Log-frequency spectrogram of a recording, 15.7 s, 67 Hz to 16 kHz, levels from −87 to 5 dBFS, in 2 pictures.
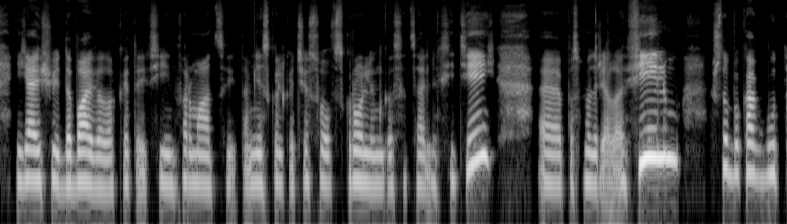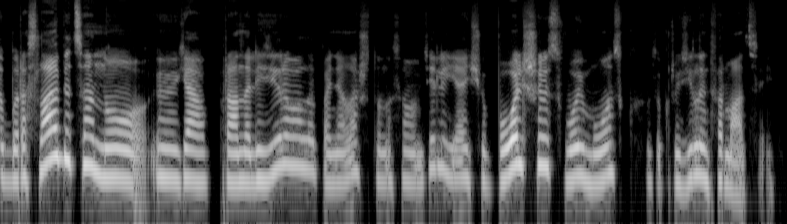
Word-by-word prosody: Я 200 +1 +2
еще 200 +1 -3
и - - 0
добавила 180 -2 +2
к 190 - -9
этой 190 - -9
всей 190 - -6
информации 180 -1 -5
там - - -7
несколько 185 0 -5
часов 190 -2 -7
скроллинга 185 -3 -2
социальных 185 -1 -10
сетей, 300 - +4 0.4
э, 185 -1 -2
посмотрела 185 +1 -5
фильм 340 - +10 0.3
чтобы 255 -4 -3
как 235 -2 +2
будто 225 +1 -5
бы 205 0 -3
расслабиться, 290 - +3
но, 215 -3 0
э, 210 -1 -3
я 200 -2 -2
проанализировала, 220 +9 -2
поняла 190 +6 -6
что 220 -4 -16
на 195 +1 -9
самом 190 0 -10
деле 265 +1 -7
я 225 - -6
еще 210 -1 -10
больше 275 +5 +3
свой 215 -4 -2
мозг 205 +4 -4 0.2
загрузила 195 +3 -5
информацией. 195 -2 -7
200 Hz, 145 wpm, -19 LUFS, 185-240 Hz, 0.4 s, фильм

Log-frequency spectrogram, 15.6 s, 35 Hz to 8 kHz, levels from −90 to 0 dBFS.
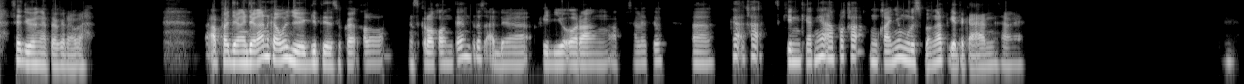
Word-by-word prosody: Saya 165 - +3
juga 135 -1 +5
gak - - -15
tahu 120 0 0
kenapa. 120 0 -7 1.4
Apa 150 - +3
jangan-jangan 150 +7 +6
kamu 175 +2 +6
juga 140 -4 +7
gitu 145 0 +1
ya - - 0
suka 135 0 -2
kalau 140 +6 -6 0.2
nge-scroll 135 0 0
konten 140 +10 -1
terus 190 -2 -5
ada 130 +1 -6 0.2
video 135 0 -1
orang 130 0 0
ap 130 0 -16
misalnya 140 0 -12
tuh, 155 0 -6 0.4
eee, 140 -1 -5 0.3
"Kak 210 -3 -3
Kak, 210 0 -3 0.2
skincare-nya 155 +6 -1
apa, 185 +2 -6
Kak? 200 +5 -1
Mukanya 155 +2 -1
mulus 155 -5 0
banget", 150 +8 0
gitu 115 - +2
kan 120 +2 -3
misalnya. 125 -1 -13 2.5
Hmm. 155 -1 -19
140 Hz, 135 wpm, -22 LUFS, 130-160 Hz, 2.5 s, juga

